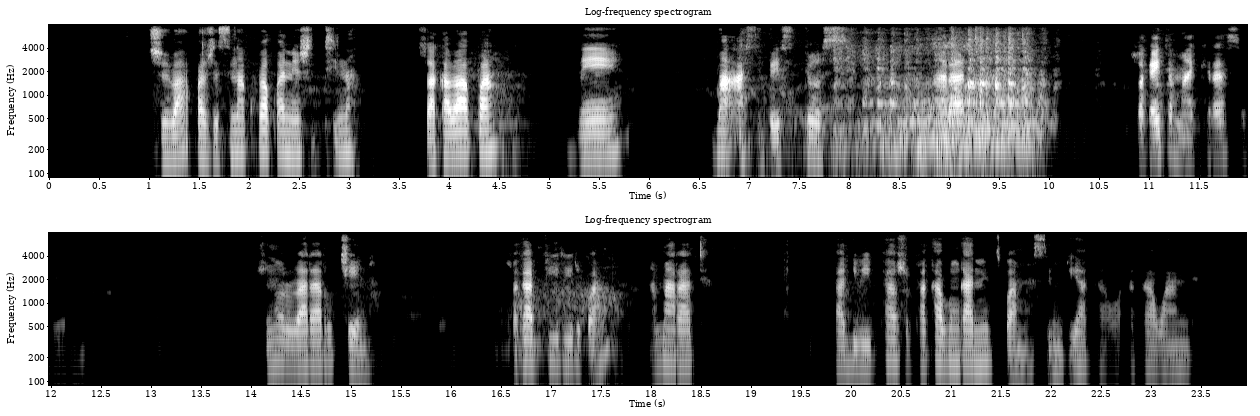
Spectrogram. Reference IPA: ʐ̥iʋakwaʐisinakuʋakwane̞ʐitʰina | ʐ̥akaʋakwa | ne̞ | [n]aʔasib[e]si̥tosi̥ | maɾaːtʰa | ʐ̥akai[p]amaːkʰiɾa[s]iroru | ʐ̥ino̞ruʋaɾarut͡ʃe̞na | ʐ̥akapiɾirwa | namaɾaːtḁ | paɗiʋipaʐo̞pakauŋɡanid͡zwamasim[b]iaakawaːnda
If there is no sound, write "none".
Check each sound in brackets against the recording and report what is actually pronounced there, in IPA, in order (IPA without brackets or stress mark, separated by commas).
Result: m, e, t, s, b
